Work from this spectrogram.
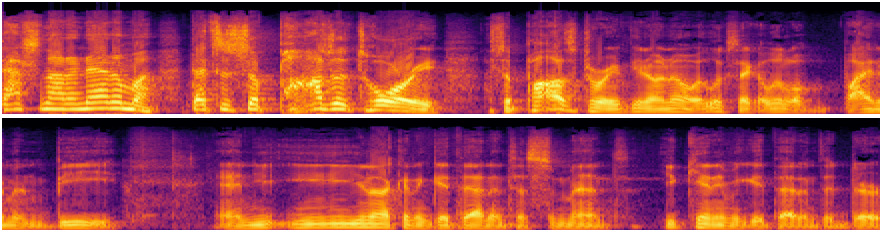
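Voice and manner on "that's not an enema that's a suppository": put-on very high, exasperated, frustrated yell. Retelling yelling at her over the wrong item: retelling a yell. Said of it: "And I'm yelling at her".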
